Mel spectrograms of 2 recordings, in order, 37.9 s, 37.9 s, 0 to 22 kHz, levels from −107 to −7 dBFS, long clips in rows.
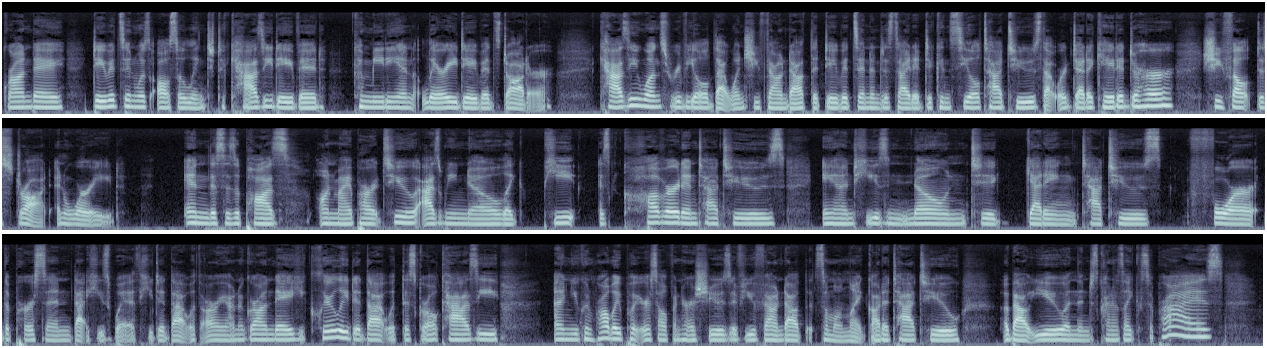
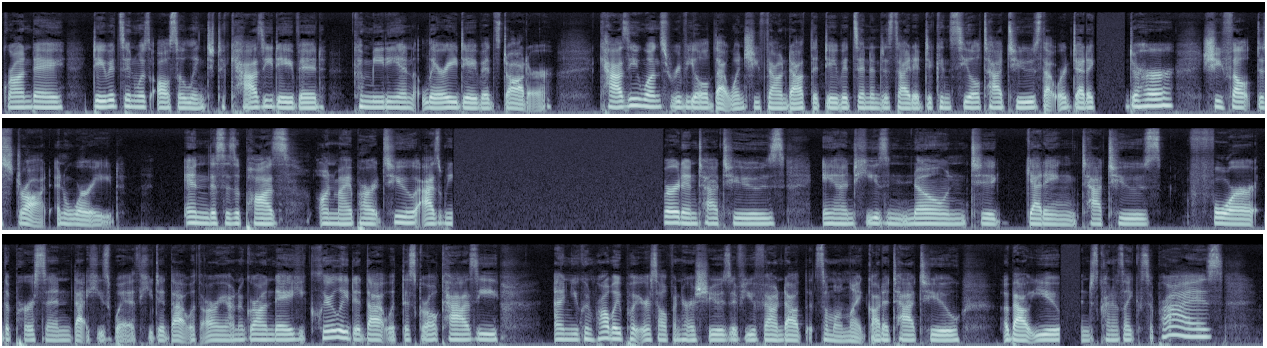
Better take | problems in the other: first | audio cutting out; at 11 s, at 17 s for 2 s and at 36 s

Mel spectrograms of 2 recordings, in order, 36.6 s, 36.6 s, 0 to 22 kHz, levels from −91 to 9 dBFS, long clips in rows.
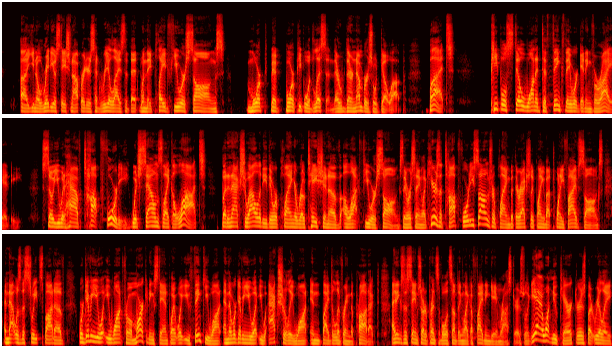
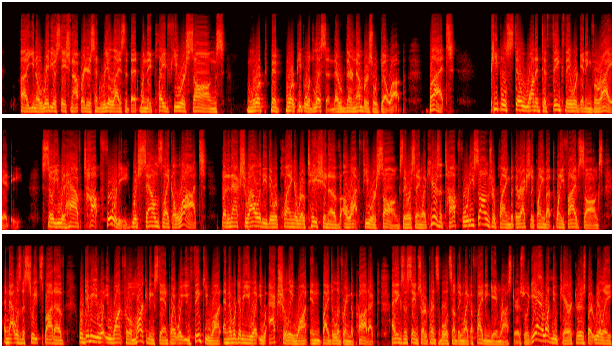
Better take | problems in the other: first | distortion; heavy; 7 dB below the speech

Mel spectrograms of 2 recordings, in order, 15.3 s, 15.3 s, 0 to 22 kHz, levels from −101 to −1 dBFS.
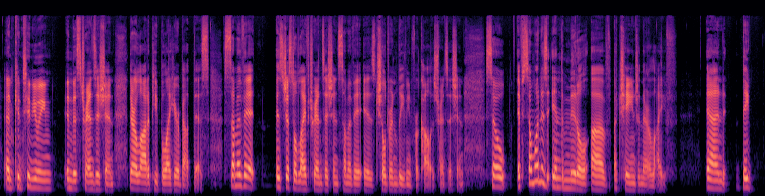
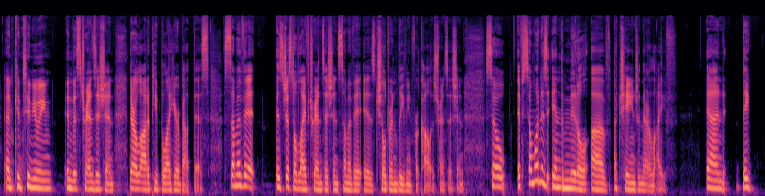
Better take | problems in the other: second | thin; very; fading below 350 Hz

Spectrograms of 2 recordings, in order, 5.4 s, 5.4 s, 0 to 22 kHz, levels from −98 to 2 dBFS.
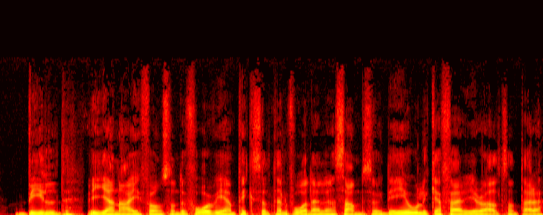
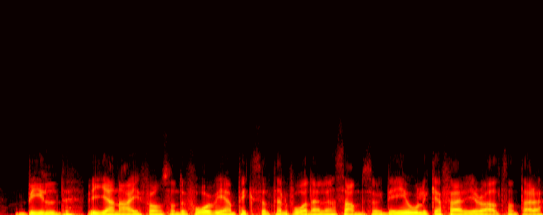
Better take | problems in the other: first | muffled; very; fading above 2.5 kHz

